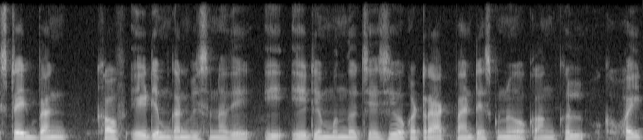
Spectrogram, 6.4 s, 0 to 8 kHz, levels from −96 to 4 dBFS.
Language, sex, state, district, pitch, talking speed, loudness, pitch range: Telugu, male, Andhra Pradesh, Visakhapatnam, 110 Hz, 140 wpm, -21 LUFS, 105-115 Hz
